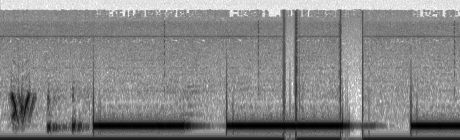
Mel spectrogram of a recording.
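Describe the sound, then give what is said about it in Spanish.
A ringing tone on an outgoing phone call: a steady, loud, low electronic tone that holds with short breaks, cut by several sharp clicks, with no voices. “Pero simplemente hago la llamada y ya. Simplemente hago una llamada y ya.”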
